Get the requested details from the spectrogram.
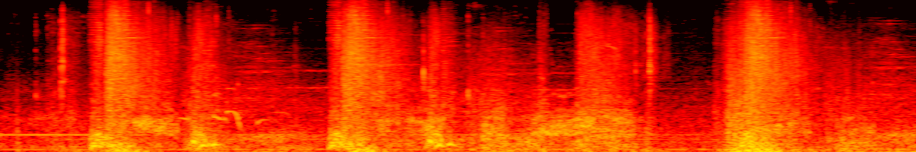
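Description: Weapon blows strike with sharp thuds.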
